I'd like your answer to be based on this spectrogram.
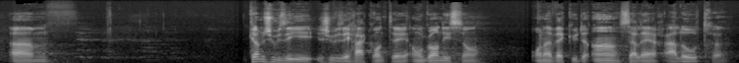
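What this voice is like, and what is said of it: French spoken with a foreign accent. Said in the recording (French): “j'ai un accent”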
